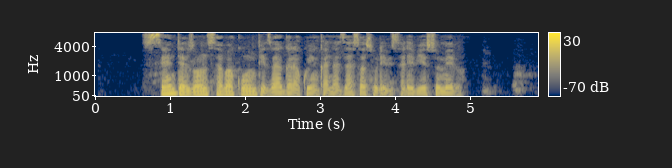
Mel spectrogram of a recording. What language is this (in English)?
Ganda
